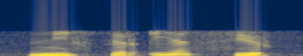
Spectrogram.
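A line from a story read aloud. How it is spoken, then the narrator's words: Formal tone. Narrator (Russian): официальным тоном отозвалась Джордана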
